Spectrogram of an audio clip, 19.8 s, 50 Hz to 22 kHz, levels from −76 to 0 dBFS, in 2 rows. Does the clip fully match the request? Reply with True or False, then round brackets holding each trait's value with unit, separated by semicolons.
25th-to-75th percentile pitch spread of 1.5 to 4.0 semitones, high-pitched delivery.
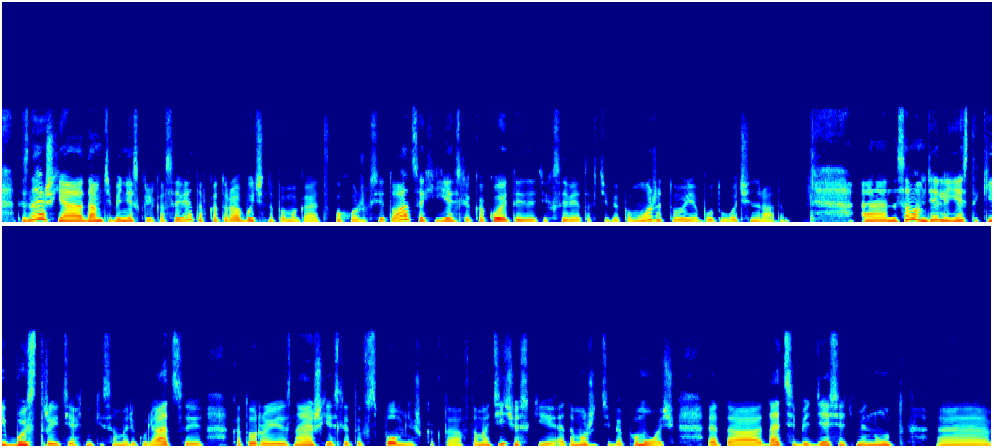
True (3.6 semitones; 210 Hz)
